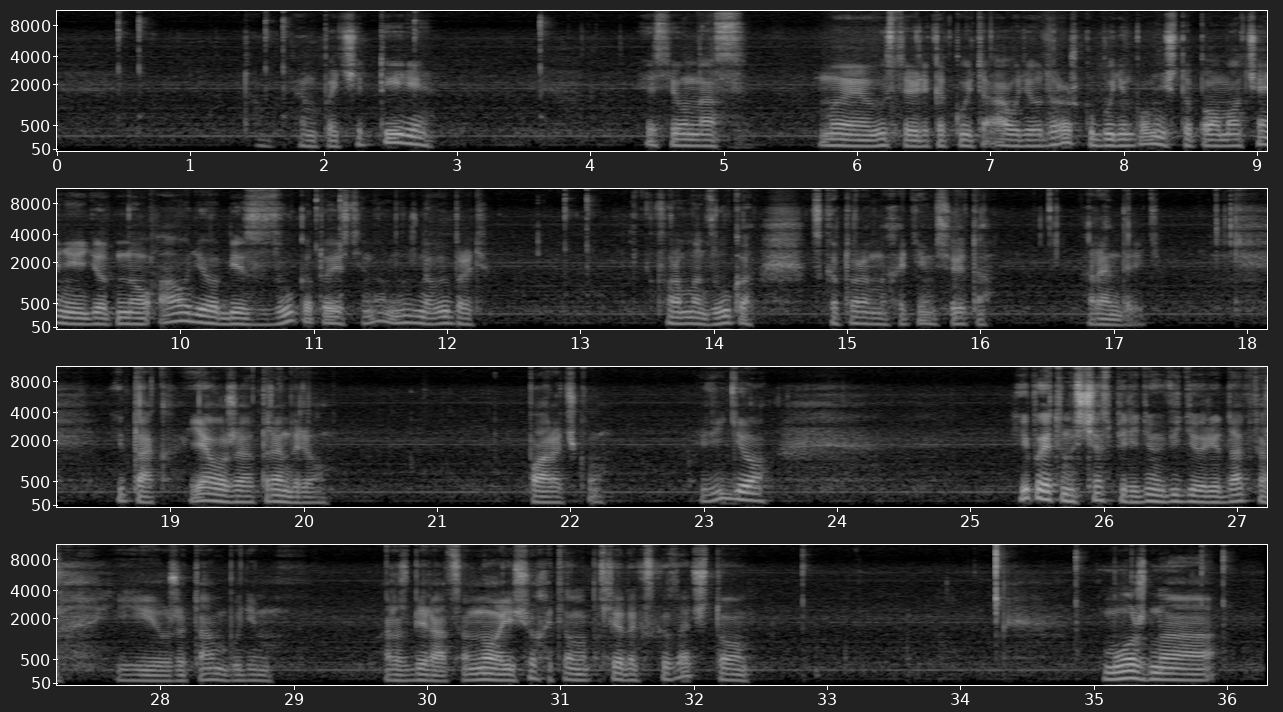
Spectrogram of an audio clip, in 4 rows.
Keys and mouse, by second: 1.2-2.2 drag, 3.2-4.3 drag, 11.6-35.6 drag.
